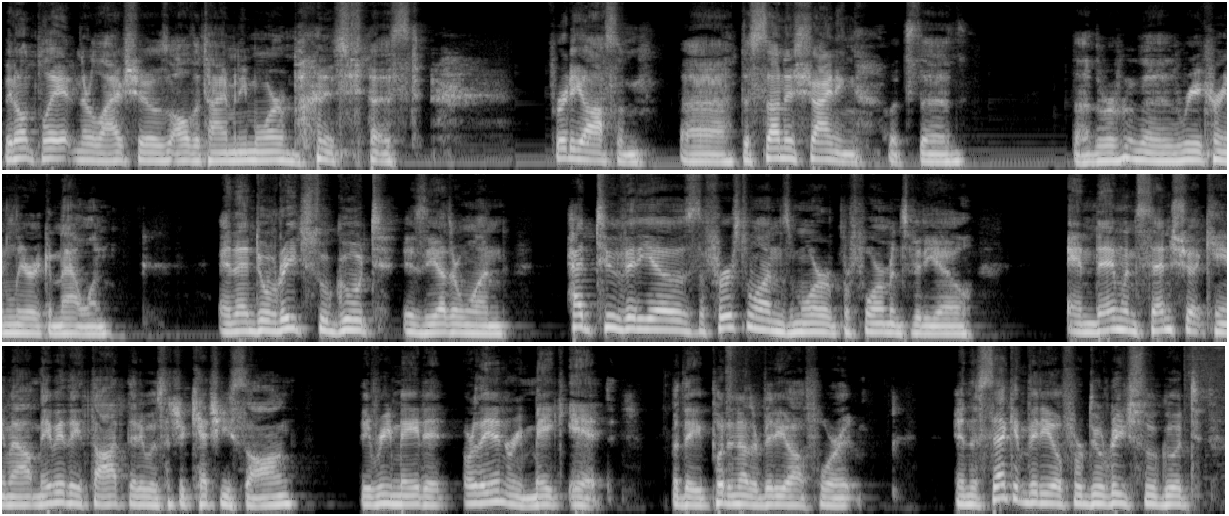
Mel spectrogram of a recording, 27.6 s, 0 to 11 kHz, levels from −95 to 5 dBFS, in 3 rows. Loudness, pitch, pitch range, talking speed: -19 LUFS, 125 Hz, 115-140 Hz, 200 wpm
